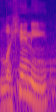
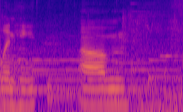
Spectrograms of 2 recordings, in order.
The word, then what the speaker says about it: Lahini: So thank you, Lahini, who I just realized I've been mispronouncing your name, Lahini, not Linhee, for being willing to accommodate me on that.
